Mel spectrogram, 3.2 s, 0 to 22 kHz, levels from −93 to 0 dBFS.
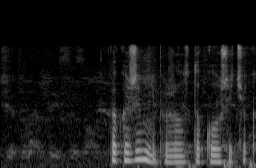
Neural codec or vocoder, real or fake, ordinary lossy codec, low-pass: none; real; none; 7.2 kHz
